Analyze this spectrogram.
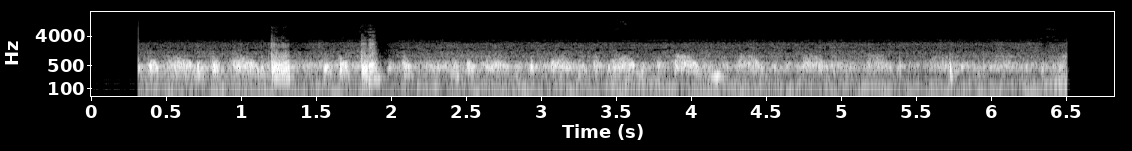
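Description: The heartbeat of the speaker's unborn child on an ultrasound monitor: fast, steady whooshing pulses over a bed of static hiss, loud, running continuously for about six seconds with no talking.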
